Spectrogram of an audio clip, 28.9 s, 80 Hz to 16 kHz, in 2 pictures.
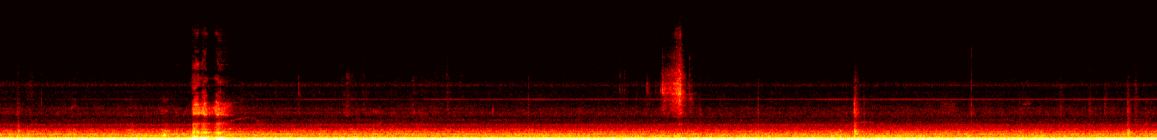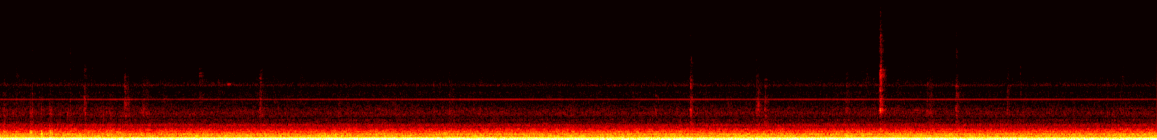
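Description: Steady cabin noise of an Airbus A310-325 taxiing, its turbofan engines at idle: a constant droning hum with a low rumble underneath. A couple of brief clicks sound about two and eight seconds in.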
